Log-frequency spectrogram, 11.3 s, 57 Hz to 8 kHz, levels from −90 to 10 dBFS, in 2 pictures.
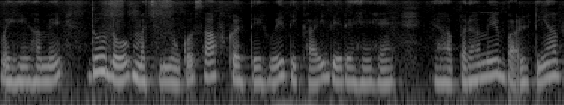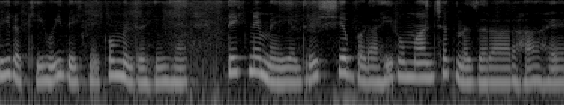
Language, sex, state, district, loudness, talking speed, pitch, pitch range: Hindi, female, Maharashtra, Pune, -42 LUFS, 180 wpm, 180 Hz, 165-215 Hz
